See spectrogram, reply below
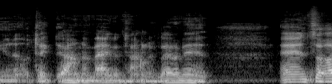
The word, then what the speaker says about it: magnetometers: You know, take down the megatrometers." I think that's, I'm saying that right. – Magnetometers. – Magnetometers. Yes. Thank you, big bro.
